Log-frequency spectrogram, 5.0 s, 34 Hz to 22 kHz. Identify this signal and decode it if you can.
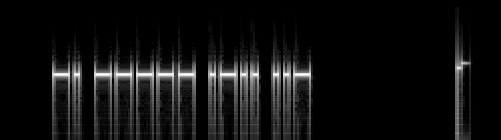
Morse code, heard as a keyed tone, about 22 wpm, 700 Hz. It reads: N0LU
